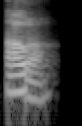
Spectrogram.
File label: "our", Indian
